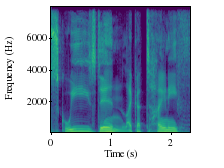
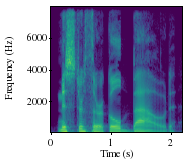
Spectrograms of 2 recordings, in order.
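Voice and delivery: plain reading voice

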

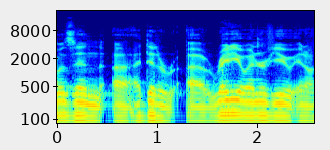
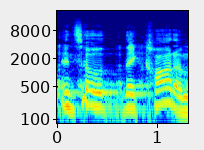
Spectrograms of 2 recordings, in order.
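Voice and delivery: normal talking voice

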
